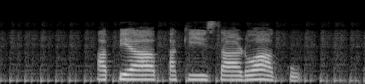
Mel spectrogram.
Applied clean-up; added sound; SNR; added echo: none; Snare drum; 16 dB; none.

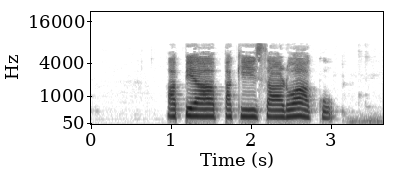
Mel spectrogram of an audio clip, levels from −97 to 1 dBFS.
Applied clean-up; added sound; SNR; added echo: none; none; none; none.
